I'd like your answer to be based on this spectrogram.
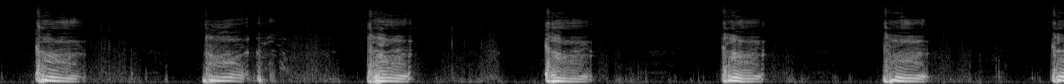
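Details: Six harsh, voiced coughs at a steady pace, about one every two seconds, with quiet pauses; person with a bad cough all day, tired, with chest pain.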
